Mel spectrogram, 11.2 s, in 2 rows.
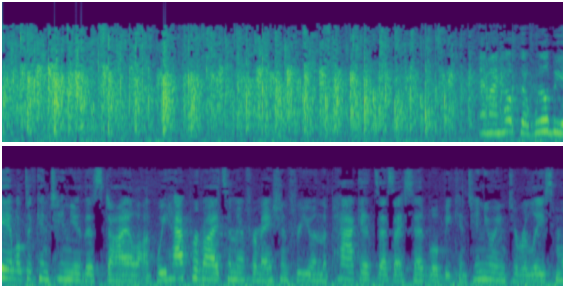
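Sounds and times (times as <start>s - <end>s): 
audience applause: 0.0s - 5.4s
speech: 4.9s - 11.2s.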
